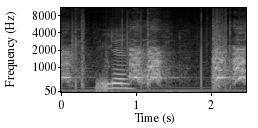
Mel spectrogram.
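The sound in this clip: A dog barks and yips a few times in short, sharp bursts while people talk over it.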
